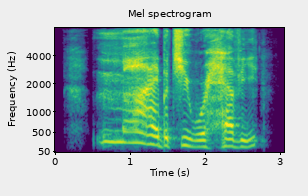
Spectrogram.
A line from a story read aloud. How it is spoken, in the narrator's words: exclaimed the fat one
